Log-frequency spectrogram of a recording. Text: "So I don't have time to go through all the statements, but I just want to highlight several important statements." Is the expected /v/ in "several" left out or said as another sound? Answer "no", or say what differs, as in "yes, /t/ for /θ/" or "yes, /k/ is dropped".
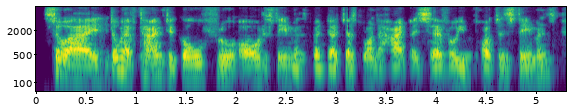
no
